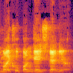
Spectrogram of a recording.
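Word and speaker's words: Michael Bungay Stanier: I would say that is not the most accurate pronunciation of my name that I've ever heard. Here's how I pronounce it. I pronounce it Michael Bungay Stanya.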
